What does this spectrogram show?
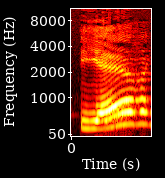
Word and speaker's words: hier: همونطور که گفتیم در زبان فرانسه حرف اش تلفظ نمیشه. hier یعنی دیروز.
